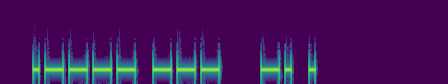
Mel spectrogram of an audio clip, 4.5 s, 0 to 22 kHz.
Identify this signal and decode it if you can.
Morse code, heard as a keyed tone, about 20 wpm, 700 Hz. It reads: 1O NE
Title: Winter Field Day Exchanges 20wpm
